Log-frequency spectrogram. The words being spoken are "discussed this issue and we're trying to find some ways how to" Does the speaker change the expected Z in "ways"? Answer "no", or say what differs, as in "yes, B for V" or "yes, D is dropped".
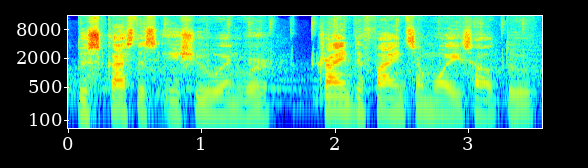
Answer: yes, S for Z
